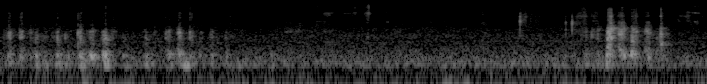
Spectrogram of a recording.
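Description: A wooden stylus scratches and rubs away the black coating of a flat scratch art card resting on a table. Quiet, dry scratching strokes come in short bursts, fade to a faint rubbing hiss in the middle, then return as sharper, brighter scrapes near the end.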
